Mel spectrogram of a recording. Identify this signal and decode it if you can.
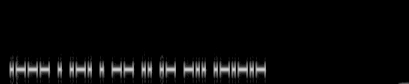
Morse code, heard as a keyed tone, about 40 wpm, 700 Hz. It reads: JEREMIAD.
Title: Pangram Challenge v2 - 40wpm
